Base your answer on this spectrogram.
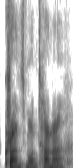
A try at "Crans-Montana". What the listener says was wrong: The S is silent, brother. Crans-Montana.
